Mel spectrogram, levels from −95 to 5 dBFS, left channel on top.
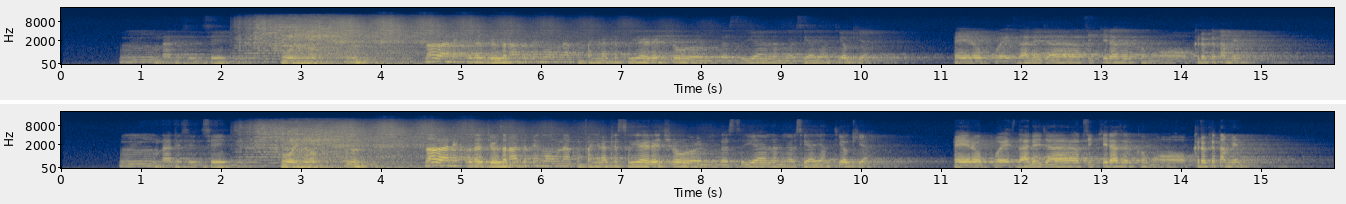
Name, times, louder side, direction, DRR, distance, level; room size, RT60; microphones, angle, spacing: voice 1, 0.7-2.1 2.7-3.9 4.5-10.1 11.2-14.8, right 4 dB, 85° right, 9 dB, 0.7 m, -22 dB
sound 1, 2.1-6.6 7.0-7.1, left 1 dB, 80° left, 2.3 m, -29 dB
13.0 x 6.8 x 6.9 m, 2.4 s
head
